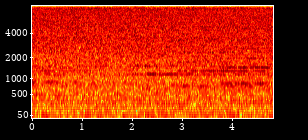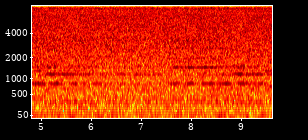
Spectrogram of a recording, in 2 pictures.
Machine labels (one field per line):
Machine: fan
